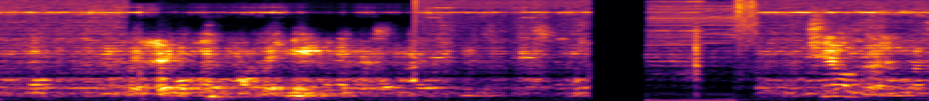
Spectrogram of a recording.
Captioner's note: static playback transmitting; static fizzing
